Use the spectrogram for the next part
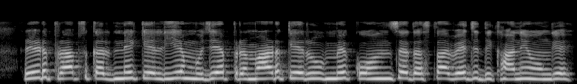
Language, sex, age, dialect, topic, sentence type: Hindi, female, 18-24, Awadhi Bundeli, banking, statement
